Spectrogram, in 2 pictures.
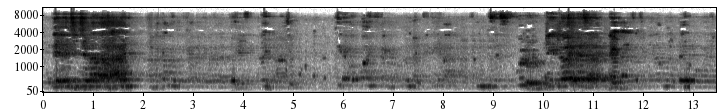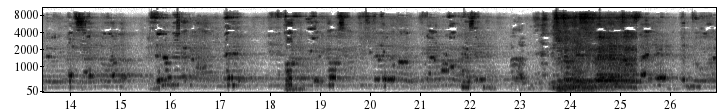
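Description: Men chat among themselves in a large, echoing hall.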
